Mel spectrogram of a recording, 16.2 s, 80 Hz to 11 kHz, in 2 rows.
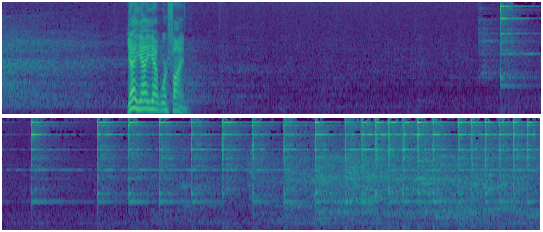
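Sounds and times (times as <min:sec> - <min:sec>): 
speech: 0:01.9 - 0:02.9
bell ringing: 0:07.5 - 0:16.1.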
